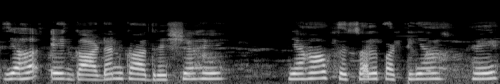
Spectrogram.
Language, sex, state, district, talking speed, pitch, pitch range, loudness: Hindi, female, Madhya Pradesh, Dhar, 120 wpm, 255 Hz, 245-260 Hz, -14 LUFS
